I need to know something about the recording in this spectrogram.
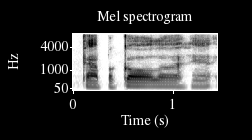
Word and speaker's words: capicola: Well, the D sounds like an R, just like if you say capicola, the ham. The C kind of sounds like a G.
